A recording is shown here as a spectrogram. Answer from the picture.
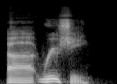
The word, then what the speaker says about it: Russia: There's a town in Ohio that's spelled R-U-S-S-I-A, which would be... – Russia. – Right, no. – No? – Rushi is Rushi? – How the town folk say it.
